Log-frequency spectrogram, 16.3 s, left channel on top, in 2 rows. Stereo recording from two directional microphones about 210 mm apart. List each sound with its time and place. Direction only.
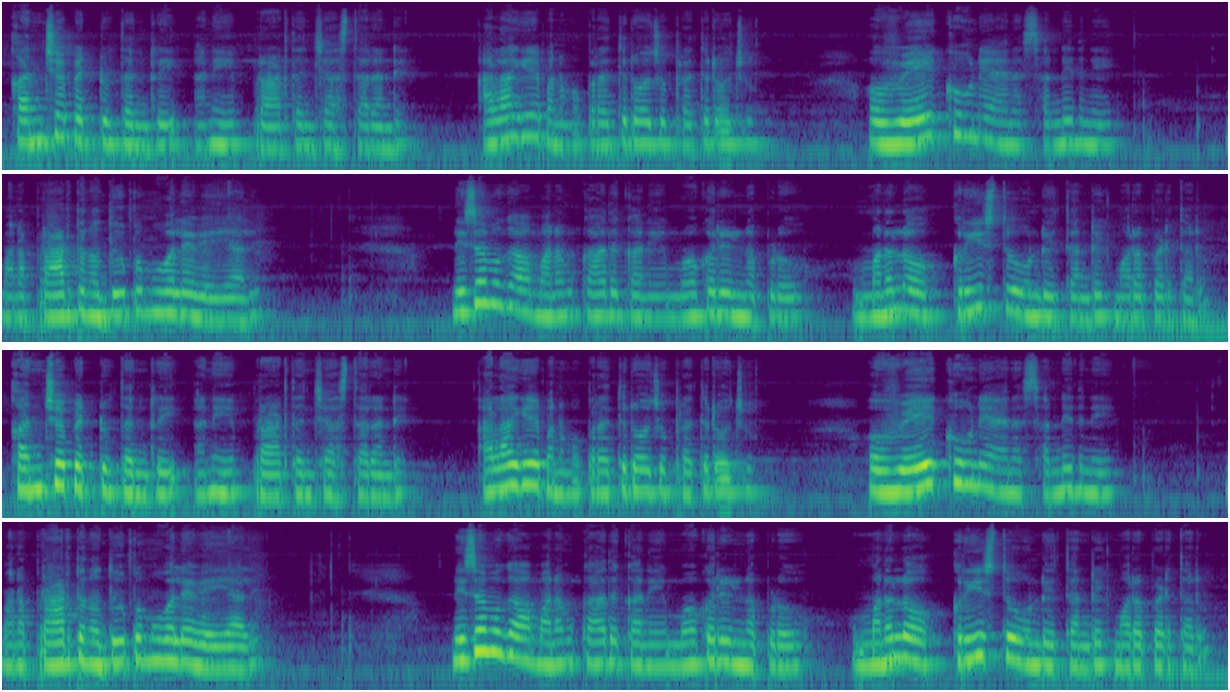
0.0 s a woman's voice: 25° right (ahead or behind)
11.2 s a woman's voice: 20° right (ahead or behind)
